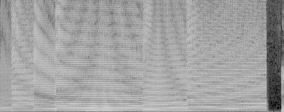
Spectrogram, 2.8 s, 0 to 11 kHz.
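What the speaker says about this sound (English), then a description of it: "Anyways, cool wavy lead pattern" Wavy synth lead pattern in a 2000s-style beat, a bright harmonic tone stepping between a few sustained pitches over nearly three seconds, loud and alone before cutting off abruptly at the end.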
